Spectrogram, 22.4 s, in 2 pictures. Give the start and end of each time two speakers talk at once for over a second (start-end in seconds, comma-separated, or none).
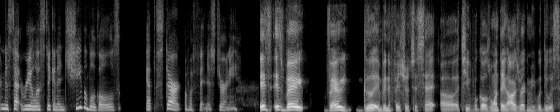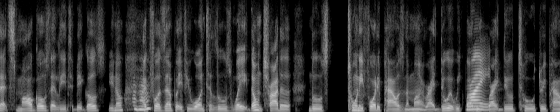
none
